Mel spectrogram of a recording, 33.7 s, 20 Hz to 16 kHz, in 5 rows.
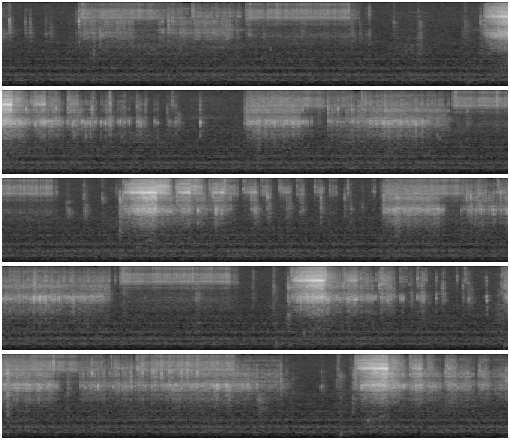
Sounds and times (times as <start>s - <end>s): Gears: 0.0s - 4.9s, 6.4s - 9.2s, 10.0s - 14.2s, 15.0s - 23.4s, 24.0s - 30.8s, 31.5s - 33.7s
Ratchet, pawl: 1.0s - 4.7s, 6.4s - 9.2s, 10.0s - 14.2s, 15.1s - 17.4s, 18.6s - 23.4s, 24.0s - 30.8s, 31.6s - 33.7s
Pulleys: 6.4s - 8.8s, 10.0s - 12.7s, 15.1s - 17.0s, 18.6s - 23.4s, 24.0s - 25.9s, 26.9s - 30.8s, 31.6s - 33.7s.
